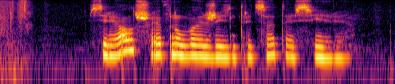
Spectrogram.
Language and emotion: Russian, neutral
